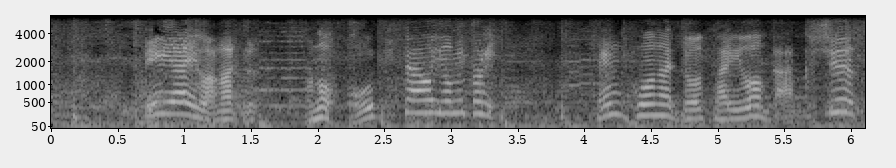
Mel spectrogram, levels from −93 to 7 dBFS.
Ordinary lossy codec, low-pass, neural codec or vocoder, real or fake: Opus, 32 kbps; 5.4 kHz; codec, 16 kHz in and 24 kHz out, 1.1 kbps, FireRedTTS-2 codec; fake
